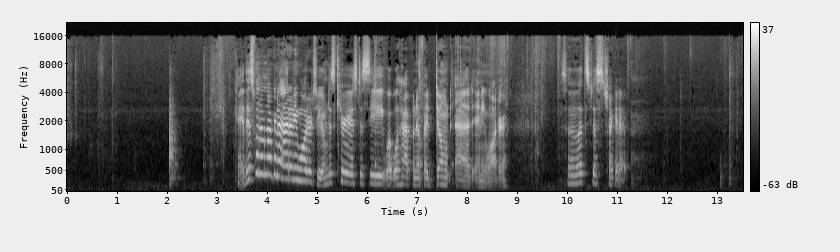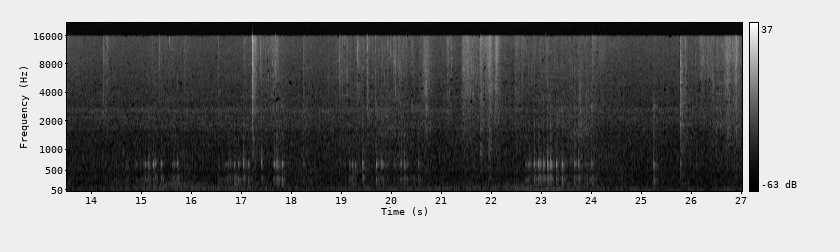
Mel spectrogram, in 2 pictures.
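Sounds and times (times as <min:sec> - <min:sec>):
cling film crinkling: 0:00.0 - 0:01.1, 0:07.8 - 0:10.0, 0:16.8 - 0:24.3, 0:25.7 - 0:27.0.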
